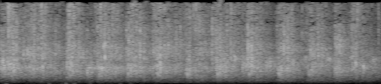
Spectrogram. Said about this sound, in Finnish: Kiitos Martin. Annetaan pienet aplodit Martinille. Hienosti.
